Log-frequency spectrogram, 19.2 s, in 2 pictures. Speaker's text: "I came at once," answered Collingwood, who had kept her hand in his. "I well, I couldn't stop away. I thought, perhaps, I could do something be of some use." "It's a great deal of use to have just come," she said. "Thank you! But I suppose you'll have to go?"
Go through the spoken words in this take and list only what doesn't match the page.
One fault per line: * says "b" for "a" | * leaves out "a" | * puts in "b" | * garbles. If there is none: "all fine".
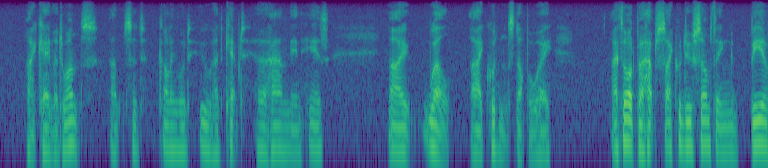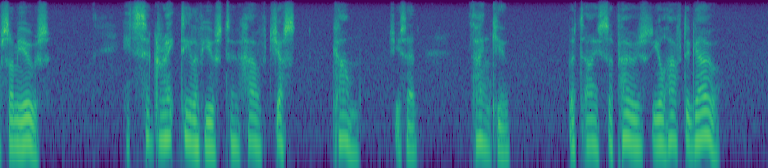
all fine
